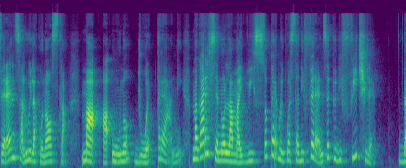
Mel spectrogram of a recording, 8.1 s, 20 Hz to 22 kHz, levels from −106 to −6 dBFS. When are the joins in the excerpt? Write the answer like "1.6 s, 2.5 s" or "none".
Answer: none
